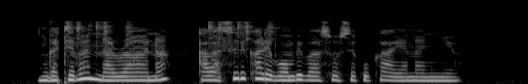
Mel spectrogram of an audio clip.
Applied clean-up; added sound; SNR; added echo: none; Cutlery, silverware; 16 dB; none.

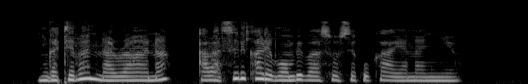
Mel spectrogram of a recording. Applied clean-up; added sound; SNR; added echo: neural separator model SepFormer DNS4.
